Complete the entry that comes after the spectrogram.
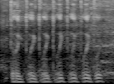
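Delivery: quick, soft, low repetition; small deflated patter after an outburst; muttered deleting. Acted. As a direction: mutter it rapidly under your breath. Erasing text after the outburst.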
